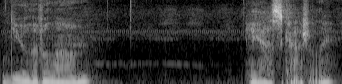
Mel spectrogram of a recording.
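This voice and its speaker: A man with a gravelly, creaky voice casually reading stories as a livestream host, informal and soft-edged. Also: lowish voice, a little slow.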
